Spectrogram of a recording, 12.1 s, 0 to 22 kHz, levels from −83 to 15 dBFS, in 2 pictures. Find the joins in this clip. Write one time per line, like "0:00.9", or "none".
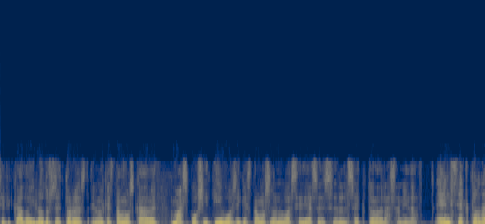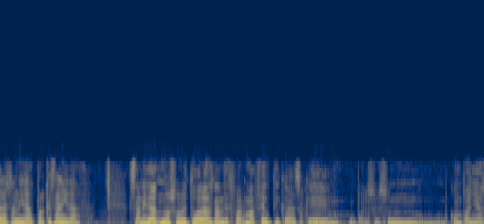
0:02.0
0:03.4
0:05.3
0:08.0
